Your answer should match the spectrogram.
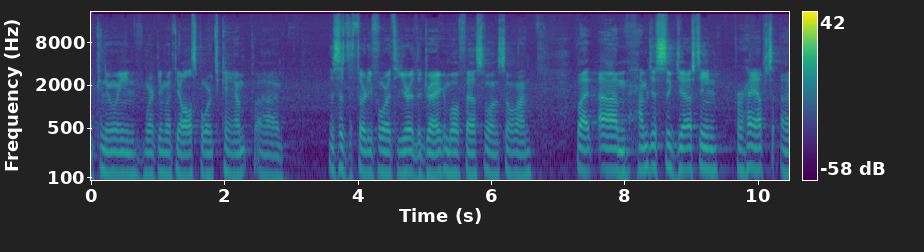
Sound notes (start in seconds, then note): none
